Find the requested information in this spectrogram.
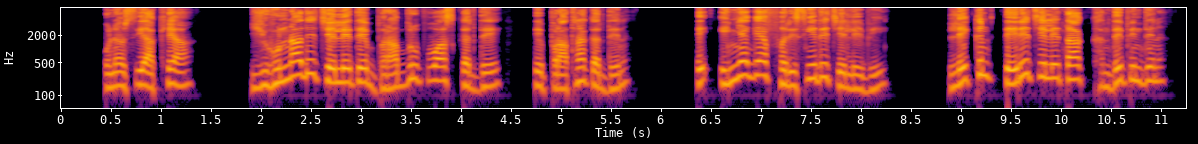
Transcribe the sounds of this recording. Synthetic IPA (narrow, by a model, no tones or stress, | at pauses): ʊɽ̃ɛ̃ʊsiaːkʰjaː | juɦənːad̪et͡ʃeːlet̪̬ebɐɾaːbəɾʊpʋaːskɐɾd̪e | t̪epɾaːɾt̪ʰənakɐɾd̪en | t̪eɪjãɡɛːpʰəɾiːsɪjãd̪eːt͡ʃeːlebʱiː | leːkɪnt̪eːɾet͡ʃeːlet̪ãkʰə̃nd̪ep̬ɪ̃nd̪en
